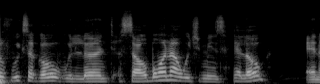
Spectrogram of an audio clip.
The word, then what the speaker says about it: Sawubona: Na, if you want to say it correctly and you don't want to sound like you silly or trying to, force it. You want to have the correct accent. Sawubona. As you can see below here, I've indicated for you the pronunciation of this word.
